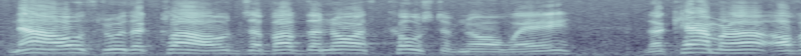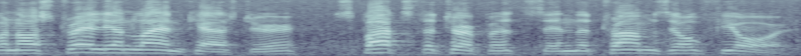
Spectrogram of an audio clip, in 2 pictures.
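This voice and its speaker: A man's voice: fairly high pitch, moderate pace, fairly bright tone, slight background noise, low-quality recording. A man narrating a 1940s wartime newsreel in a dramatic, solemn, declaiming manner.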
